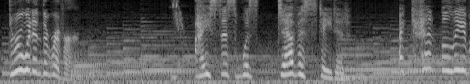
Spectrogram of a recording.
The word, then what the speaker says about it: Isis: Mom is named Isis. but in ancient Egyptian, it's pronounced closer to Ise or Ase.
